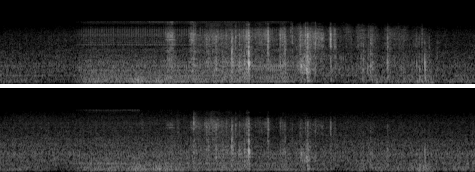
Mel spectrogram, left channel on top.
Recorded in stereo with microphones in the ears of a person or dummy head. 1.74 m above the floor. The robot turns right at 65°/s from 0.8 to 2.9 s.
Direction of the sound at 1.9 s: 5° left (ahead or behind).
